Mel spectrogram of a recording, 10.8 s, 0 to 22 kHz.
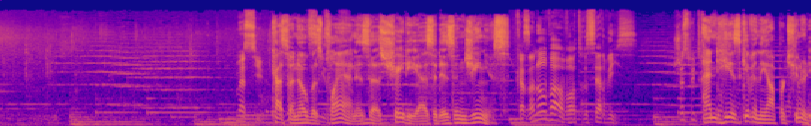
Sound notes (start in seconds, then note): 5.9 Casanova speaking French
